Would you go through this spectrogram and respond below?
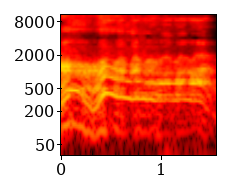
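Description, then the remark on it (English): A man's voice imitates a dog, making one drawn-out, gruff, growly woof that dips in pitch and then holds steady. It is close and fairly loud, with no other sounds. “It's woof, woof, woof, woof. My apologies. Let me try that again.”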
